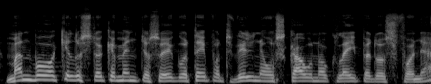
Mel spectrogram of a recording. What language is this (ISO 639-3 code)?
lit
